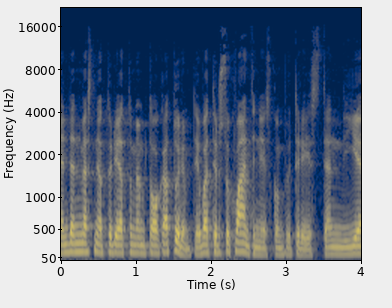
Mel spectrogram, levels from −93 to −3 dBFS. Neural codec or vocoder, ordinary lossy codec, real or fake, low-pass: none; MP3, 64 kbps; real; 19.8 kHz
